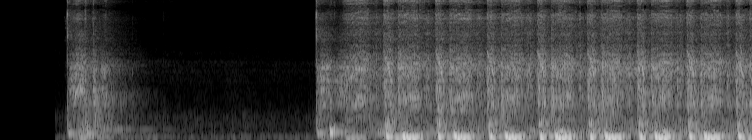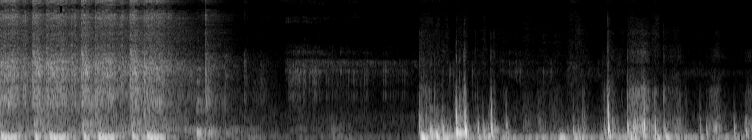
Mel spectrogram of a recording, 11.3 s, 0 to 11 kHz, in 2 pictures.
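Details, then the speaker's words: 2005 Honda CRF450X stored about 10 years, cranking after valve clearance adjustment: even cranking pulses, roughly three a second, no firing; compression gauge rose from 30 to about 50 psi, kept low by decompression mechanism; enough to run, healthy. "looky there it used to be 30 lb now it's about [Music] 50ish and the only reason is that low is because it has the decompression mechanism on here"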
